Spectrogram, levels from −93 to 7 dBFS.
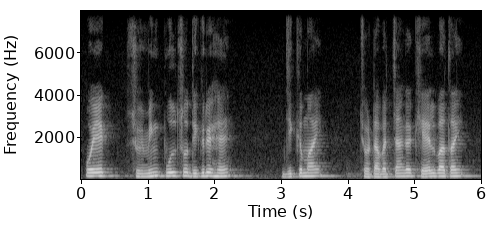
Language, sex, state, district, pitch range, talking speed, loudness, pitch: Hindi, male, Rajasthan, Nagaur, 140-160 Hz, 170 wpm, -17 LUFS, 155 Hz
